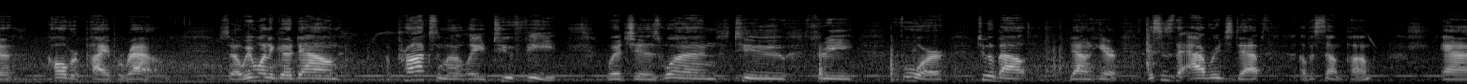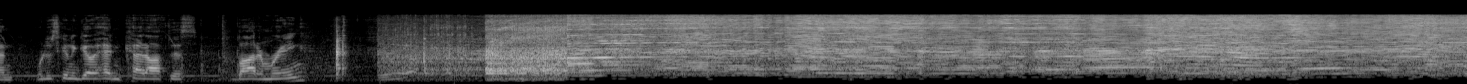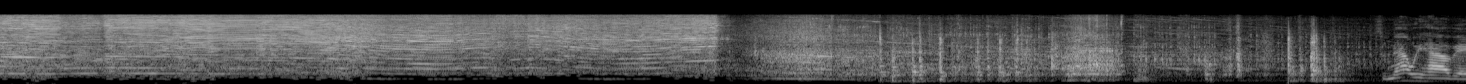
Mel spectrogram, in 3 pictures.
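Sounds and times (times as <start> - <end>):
circular saw cutting plastic pipe: 18.4 - 43.2
clicks and knocks: 41.4 - 42.8.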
